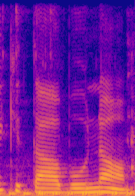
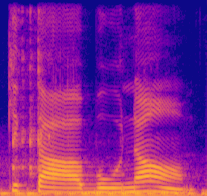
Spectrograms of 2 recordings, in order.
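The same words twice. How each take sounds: First: Said in the usual way. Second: किताबुना drawn out slowly, syllable by syllable; slow careful Arabic word. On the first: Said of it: "okay, किताबुना". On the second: Shown as a demonstration. Teacher modeling किताबुना for students, slow and careful. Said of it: "और हम सब की book तो".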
